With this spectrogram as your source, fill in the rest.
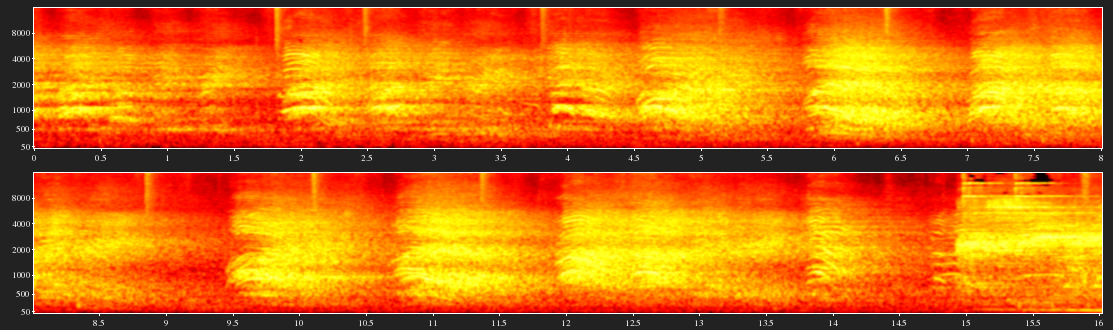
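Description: A young girl shouts a rhythmic cheer loudly in an echoing hall.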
